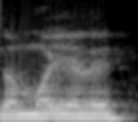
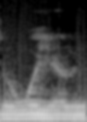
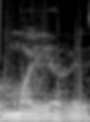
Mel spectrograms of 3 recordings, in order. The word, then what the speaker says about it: Omoyele: uh just to correct my first name is a moyele you have it correct on the uh on on the platform but i think your pronunciation is a way early but these are more yearly so it's just to correct that okay i was sent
